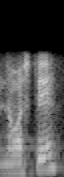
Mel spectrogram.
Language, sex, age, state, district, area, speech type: Hindi, male, 45-60, Uttar Pradesh, Bhadohi, urban, conversation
